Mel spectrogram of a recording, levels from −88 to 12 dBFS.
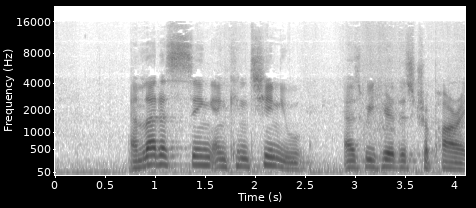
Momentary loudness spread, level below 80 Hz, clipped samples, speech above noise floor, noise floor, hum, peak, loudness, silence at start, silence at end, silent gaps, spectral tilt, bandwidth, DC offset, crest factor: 11 LU; -50 dBFS; under 0.1%; 23 dB; -47 dBFS; none; -6 dBFS; -25 LUFS; 0 s; 0 s; none; -5 dB/octave; 16 kHz; under 0.1%; 20 dB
